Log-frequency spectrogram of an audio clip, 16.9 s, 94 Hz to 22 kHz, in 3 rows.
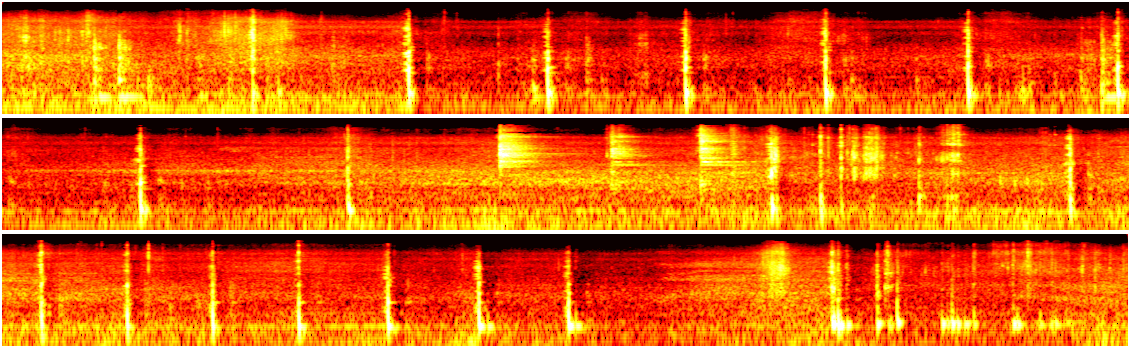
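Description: Sharp, hard knocks repeating about every 0.7 seconds for most of the stretch, over steady outdoor background noise, followed by a quicker cluster of knocks near the end.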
